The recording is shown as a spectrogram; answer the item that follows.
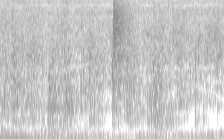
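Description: Whiteboard eraser wiping across the board in repeated strokes, the loudest a little past halfway, over a steady low hum.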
